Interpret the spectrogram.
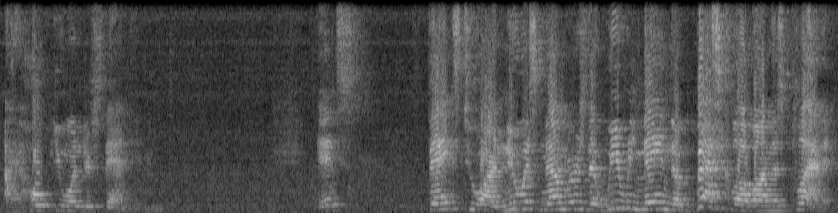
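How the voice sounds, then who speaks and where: A young man giving a rhyming comic tall-tale speech in a theatrical, projected manner with dramatic pauses. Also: high-pitched. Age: young adult. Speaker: contestant speaker. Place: medium banquet meeting room, indoors. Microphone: distant camera microphone. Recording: echoey room, far from mic, noisy. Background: audience noise.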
